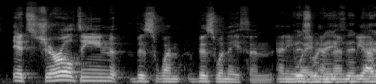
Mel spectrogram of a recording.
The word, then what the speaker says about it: Viswanathan: Geraldine Viswanathan. I probably butchered that. I'm sorry. I'm so sorry. It's Geraldine Viswanathan.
